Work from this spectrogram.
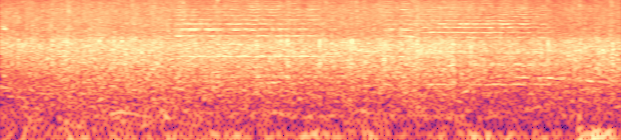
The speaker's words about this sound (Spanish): Ahí por el lado derecho le echa el capote a los hocico. Lo desplaza bien carretero. Y se lleva la ovación del público.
